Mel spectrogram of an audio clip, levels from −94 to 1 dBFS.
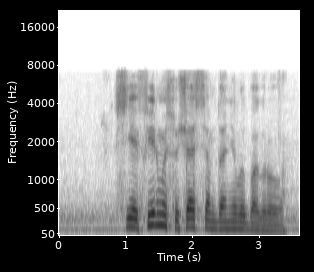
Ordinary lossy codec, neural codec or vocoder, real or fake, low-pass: MP3, 64 kbps; none; real; 7.2 kHz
